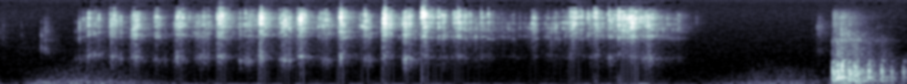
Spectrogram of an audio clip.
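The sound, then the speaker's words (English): Dice rattle quickly and continuously in a hand or cup for about three seconds, then clatter sharply as they are tossed onto a surface during a game, with no one talking. “I'm going to have to roll that again. Minus two dice.”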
